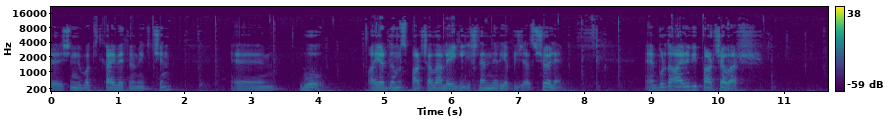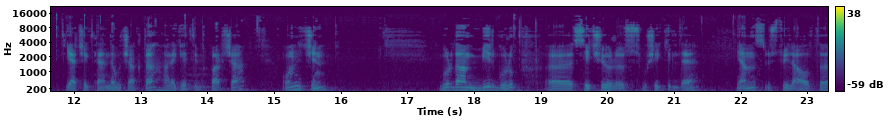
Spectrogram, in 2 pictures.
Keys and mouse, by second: 1.5 KP_1, 4.1 Tab, 7.3 click, 8.0 click, 8.3 click, 8.7 click, 9.3-11.8 middle drag, 14.7 middle click, 18.1-19.5 drag, 19.5 middle click, 19.8 click, 19.9 middle click, 21.5 middle click.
